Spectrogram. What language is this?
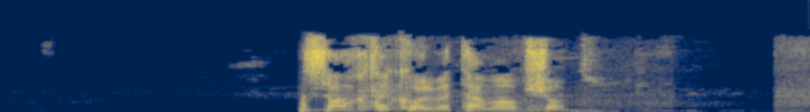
Persian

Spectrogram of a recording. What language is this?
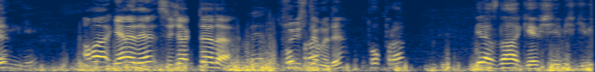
Turkish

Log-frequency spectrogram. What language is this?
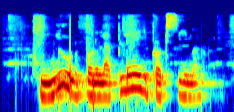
Esperanto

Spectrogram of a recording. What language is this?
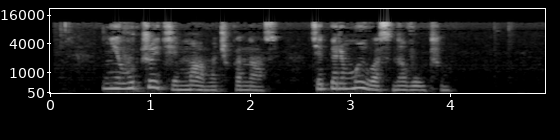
Belarusian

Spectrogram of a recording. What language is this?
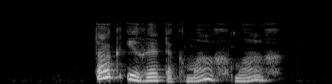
Belarusian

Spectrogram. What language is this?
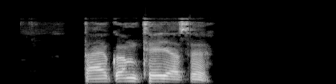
Dhatki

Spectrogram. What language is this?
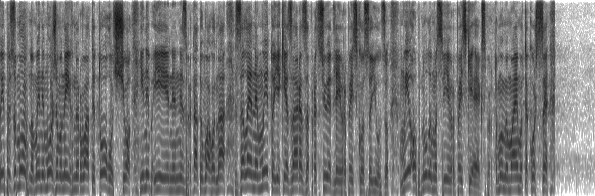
Ukrainian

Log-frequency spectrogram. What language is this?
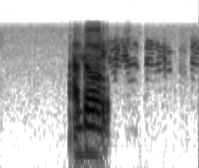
Santali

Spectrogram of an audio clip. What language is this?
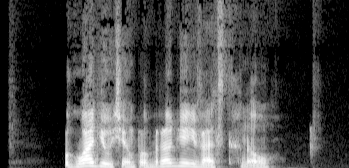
Polish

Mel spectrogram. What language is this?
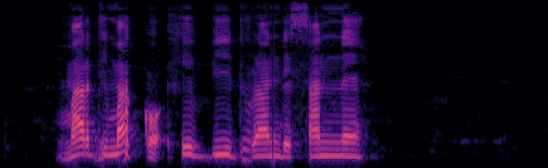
Borgu Fulfulde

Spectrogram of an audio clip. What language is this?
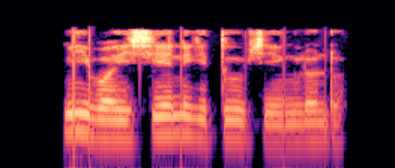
Kalenjin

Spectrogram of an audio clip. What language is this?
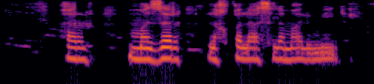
Pashto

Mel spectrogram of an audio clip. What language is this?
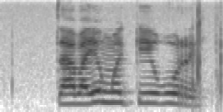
Northern Sotho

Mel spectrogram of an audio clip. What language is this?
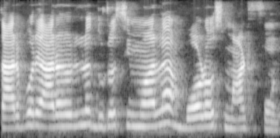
Bangla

